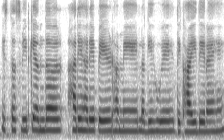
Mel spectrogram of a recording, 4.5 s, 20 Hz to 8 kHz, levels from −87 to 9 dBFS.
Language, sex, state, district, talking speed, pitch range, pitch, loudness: Hindi, female, Madhya Pradesh, Bhopal, 175 wpm, 215-235 Hz, 220 Hz, -19 LUFS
